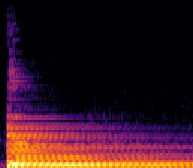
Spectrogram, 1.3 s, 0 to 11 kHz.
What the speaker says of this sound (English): hammering on the 2nd fret of the A string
